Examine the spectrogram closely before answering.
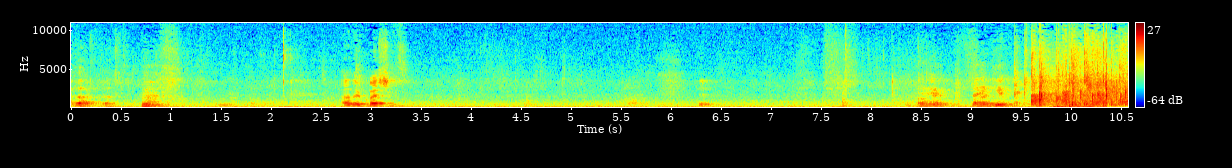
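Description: A man speaks in a room, with pauses.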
